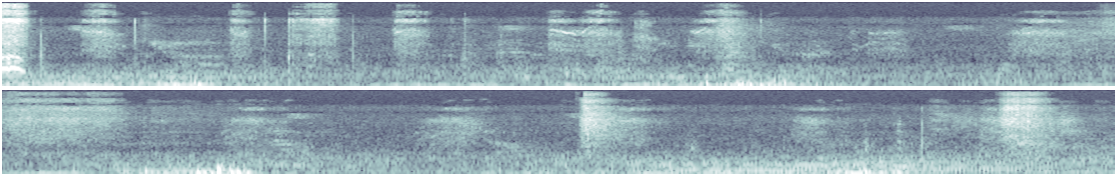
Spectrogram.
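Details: A sleeping monkey snoring: low, rasping breathy snores come roughly every three seconds over a quiet, faintly noisy background.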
